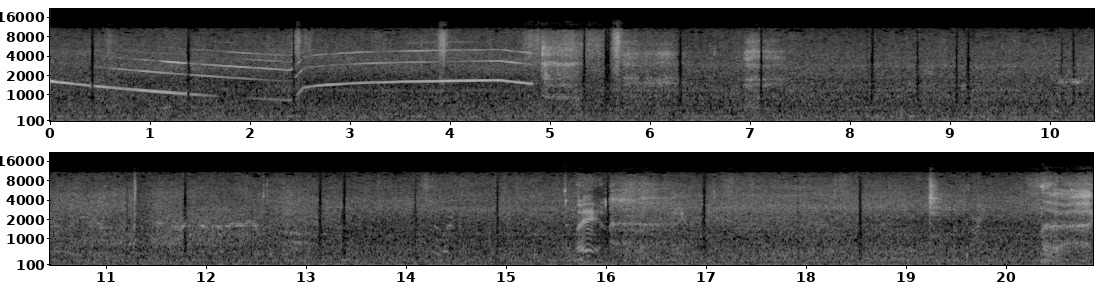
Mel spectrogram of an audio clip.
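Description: Police car siren sweeping down in pitch, back up and holding, then cut off about five seconds in, leaving a steady low hum. A single sharp knock comes near the end.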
